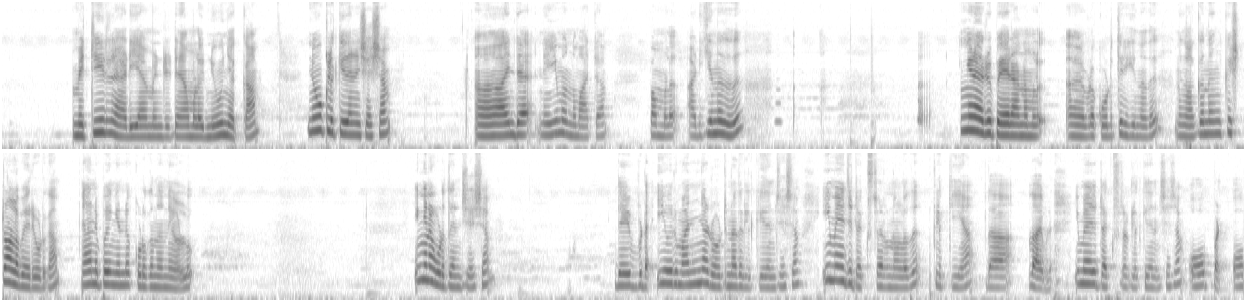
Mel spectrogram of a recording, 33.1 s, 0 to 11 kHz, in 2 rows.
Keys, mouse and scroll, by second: 0.1 click, 4.7-20.7 drag, 25.6-30.7 drag, 25.6-26.4 scroll down 1.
